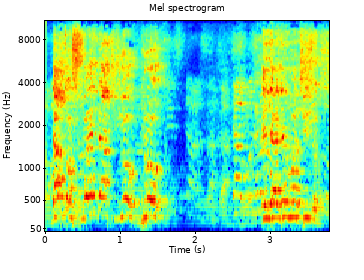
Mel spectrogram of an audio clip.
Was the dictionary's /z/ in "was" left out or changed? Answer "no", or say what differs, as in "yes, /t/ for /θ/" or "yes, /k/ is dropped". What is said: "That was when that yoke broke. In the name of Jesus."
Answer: yes, /s/ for /z/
